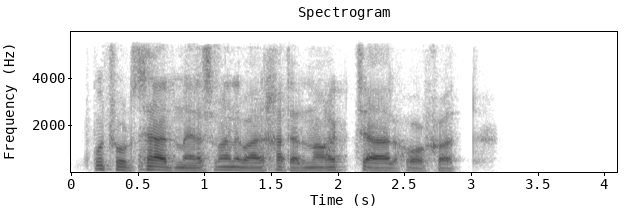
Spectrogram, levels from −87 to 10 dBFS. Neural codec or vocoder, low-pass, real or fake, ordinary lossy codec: codec, 16 kHz, 0.8 kbps, ZipCodec; 5.4 kHz; fake; AAC, 32 kbps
